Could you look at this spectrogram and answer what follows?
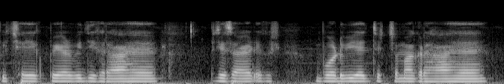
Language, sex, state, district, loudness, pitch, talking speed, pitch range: Hindi, male, Jharkhand, Deoghar, -17 LUFS, 140 Hz, 180 wpm, 135-145 Hz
